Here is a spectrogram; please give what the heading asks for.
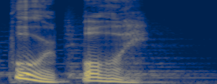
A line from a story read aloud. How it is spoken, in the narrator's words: cried again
